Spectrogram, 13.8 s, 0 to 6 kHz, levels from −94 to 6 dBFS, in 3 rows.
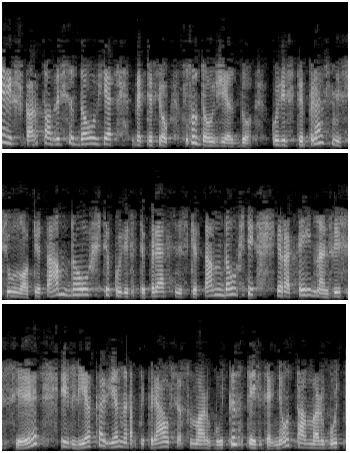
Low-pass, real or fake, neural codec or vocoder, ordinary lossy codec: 5.4 kHz; fake; codec, 16 kHz, 2 kbps, FunCodec, trained on LibriTTS, 25 frames a second; MP3, 24 kbps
